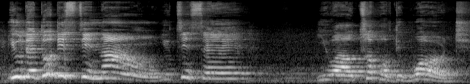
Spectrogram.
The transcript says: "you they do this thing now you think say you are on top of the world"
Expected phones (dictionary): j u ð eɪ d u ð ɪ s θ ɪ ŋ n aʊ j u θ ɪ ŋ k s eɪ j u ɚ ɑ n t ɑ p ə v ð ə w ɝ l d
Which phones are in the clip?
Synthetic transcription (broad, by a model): j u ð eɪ d u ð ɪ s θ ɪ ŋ n aʊ j u t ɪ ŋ s eɪ j u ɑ t ɑ p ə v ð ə w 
